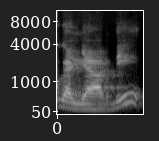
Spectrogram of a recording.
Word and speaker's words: Gagliardi: programs in europe again my name is gallardi that's how you pronounce my last name it's kind of complicated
